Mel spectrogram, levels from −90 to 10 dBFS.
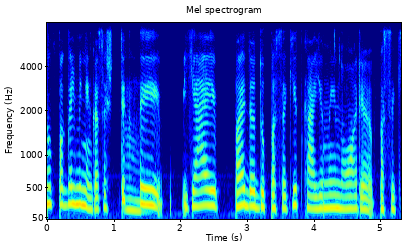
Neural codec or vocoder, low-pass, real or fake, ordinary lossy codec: none; 7.2 kHz; real; Opus, 16 kbps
